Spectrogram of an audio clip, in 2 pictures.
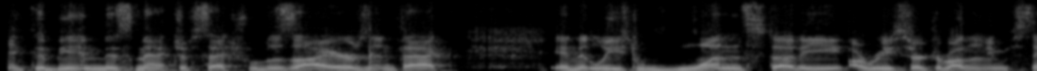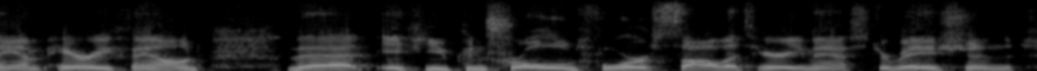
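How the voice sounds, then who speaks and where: A man speaking as an expert guest, explaining in a measured, academic way with careful qualifications. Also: medium pitch, dull audio. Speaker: guest expert, psychology professor. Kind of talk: explanatory interview answers.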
